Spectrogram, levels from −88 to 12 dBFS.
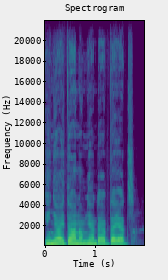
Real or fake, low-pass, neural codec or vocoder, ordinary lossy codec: real; none; none; none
